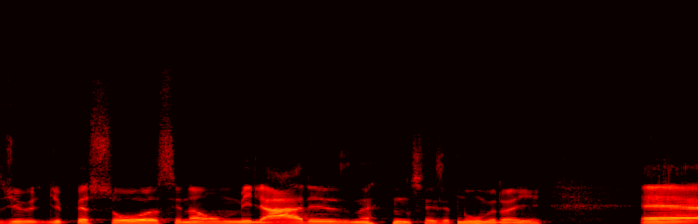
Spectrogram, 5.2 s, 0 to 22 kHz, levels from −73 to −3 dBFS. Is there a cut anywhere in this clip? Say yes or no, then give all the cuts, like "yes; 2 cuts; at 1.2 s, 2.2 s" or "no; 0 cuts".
yes; 1 cut; at 3.4 s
